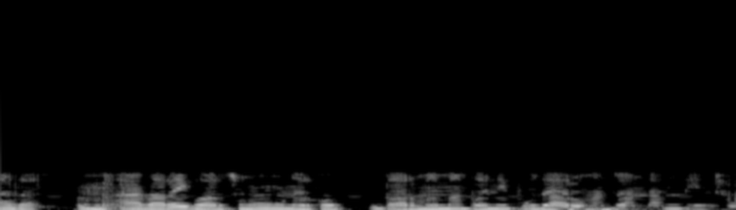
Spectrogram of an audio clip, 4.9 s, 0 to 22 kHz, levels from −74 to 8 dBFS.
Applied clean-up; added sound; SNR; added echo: classical method Wiener filter.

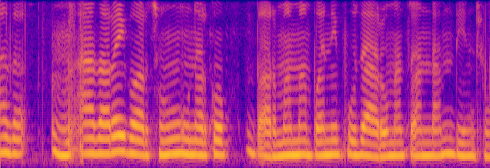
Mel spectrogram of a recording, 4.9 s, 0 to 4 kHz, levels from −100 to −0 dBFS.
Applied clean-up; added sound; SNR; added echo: none; none; none; none.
